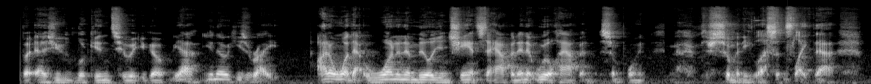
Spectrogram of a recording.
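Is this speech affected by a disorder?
Yes: cleft lip and palate; many surgeries in childhood.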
